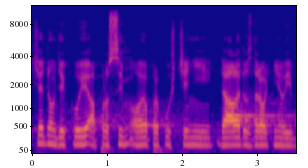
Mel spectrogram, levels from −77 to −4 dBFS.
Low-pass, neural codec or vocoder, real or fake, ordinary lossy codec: 10.8 kHz; none; real; MP3, 64 kbps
